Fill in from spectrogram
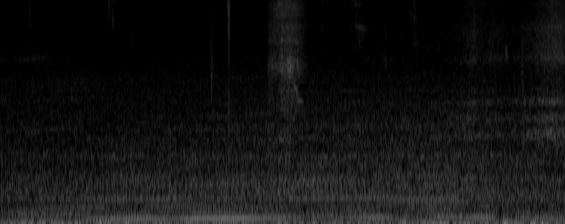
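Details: Steady low engine rumble from a vehicle, with a brief hiss and faint knocks, and no animal voices.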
